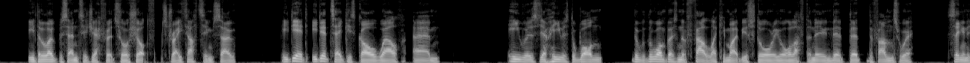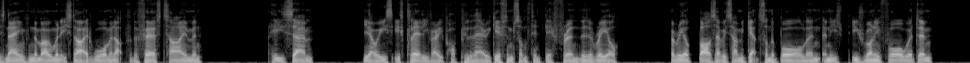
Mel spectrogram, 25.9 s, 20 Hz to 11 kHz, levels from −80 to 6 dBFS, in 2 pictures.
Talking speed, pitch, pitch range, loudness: 225 wpm, 95 Hz, 85-95 Hz, -22 LUFS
